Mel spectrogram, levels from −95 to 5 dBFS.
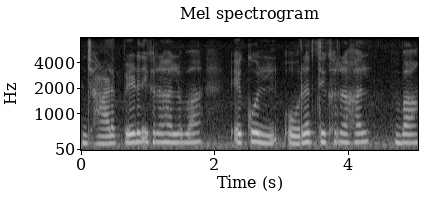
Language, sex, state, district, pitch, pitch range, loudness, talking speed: Bhojpuri, female, Uttar Pradesh, Deoria, 230 Hz, 210-235 Hz, -29 LUFS, 140 wpm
